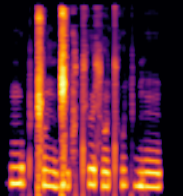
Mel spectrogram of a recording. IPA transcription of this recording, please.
ŋʷ i p ǁ ũ ɲ ɡ͡ǁ ĩ xʷ tʰ ʏ s õ tʰ u c b ũ

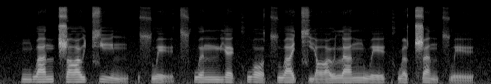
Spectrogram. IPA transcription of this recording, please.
m w a˥ n ʈ͡ʂ ɑ˥ ʊ̯ t͡ɕ i˥˩ n | s w ḛ˨˩ ɪ̯ t͡sʰ w ə˥ n m j ɛ˥˧ kʰ w ɔ˥˩ t͡s w ä˥ t͡ɕ j ɑ˧˥ ʊ̯ l a˥ n w e˧˥ ɪ̯ kʰ w ä˧ ʈ͡ʂ a˥˩ n t͡s w e˩ ɪ̯

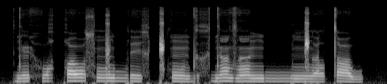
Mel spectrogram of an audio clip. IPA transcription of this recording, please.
d ẽ h u ʁ q uː sˤ ŋ͡ǁ uː ɾ e x ǁʰ õː d ə x d ẽ zˤ ẽ ŋ uː ŋ͡ǁ ɐ l tˤ u

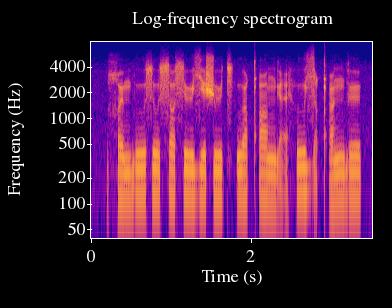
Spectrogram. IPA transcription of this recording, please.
χ ʏ m b uː s u s ɔ s ʉː zʲ əː ʃ ʉ t͡sʼ uː qʼ ɔ ŋ ɡ æ̰ h uː zʲ ə̰ qʼ ʏ ŋ ɡ ʏ

